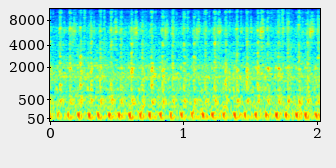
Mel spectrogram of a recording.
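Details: TVS Ntorq 125 BS6 scooter idling with a fast, even metallic rattle on every beat: timing chain tensioner noise, fixed by adjusting with a screwdriver under the rubber cover.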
